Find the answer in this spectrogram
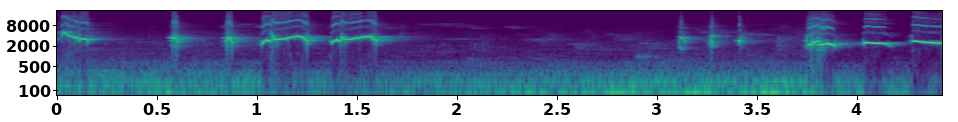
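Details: Anis Bata orange-headed thrush in full song: clusters of loud, bright whistled notes with quavering tops, a quiet gap midway, then further crisp repeated whistles.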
